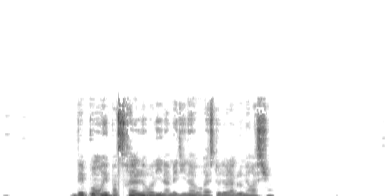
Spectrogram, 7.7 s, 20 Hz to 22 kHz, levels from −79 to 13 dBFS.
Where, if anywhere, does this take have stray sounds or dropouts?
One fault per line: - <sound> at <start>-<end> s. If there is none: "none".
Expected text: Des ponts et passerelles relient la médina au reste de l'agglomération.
none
